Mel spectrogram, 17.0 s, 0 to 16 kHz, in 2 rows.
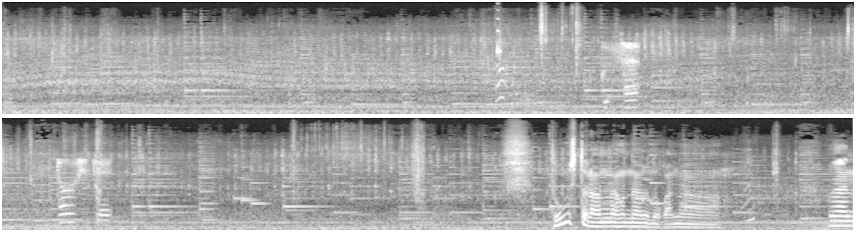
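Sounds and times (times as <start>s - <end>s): light background music: 0.0s - 17.0s.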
